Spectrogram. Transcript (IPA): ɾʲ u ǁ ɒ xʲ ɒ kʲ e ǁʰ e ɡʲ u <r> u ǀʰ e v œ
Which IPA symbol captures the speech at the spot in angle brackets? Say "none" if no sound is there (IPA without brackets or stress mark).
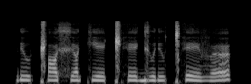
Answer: ɾʲ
